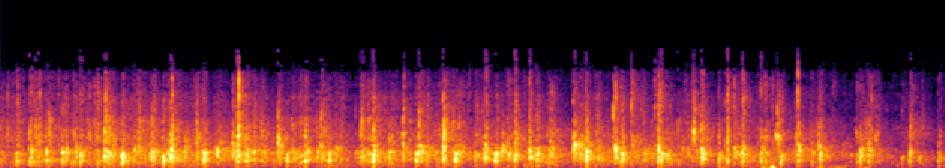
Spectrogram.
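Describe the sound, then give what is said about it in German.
An audience applauds steadily for about six seconds, a dense, even wash of many hands clapping at a sustained moderate level with no voices standing out. “Ist das ein Applaus wert?”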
